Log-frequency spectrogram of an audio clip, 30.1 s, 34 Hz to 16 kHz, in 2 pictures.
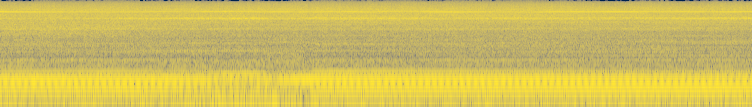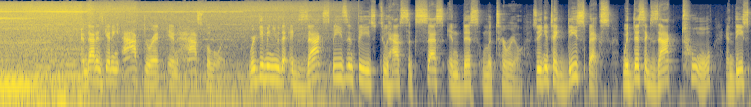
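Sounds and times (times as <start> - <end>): milling machine cutting metal: 0.0 - 22.2
thin high whine: 0.0 - 22.3.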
